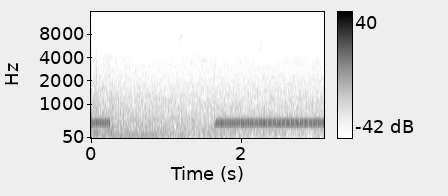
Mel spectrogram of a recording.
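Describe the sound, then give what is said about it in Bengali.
Telephone line tone as a call finally goes through after a long wait: a steady mid-pitched tone cuts off, leaving faint line hiss, then returns and holds to the end. “প্রায় 15 minute অপেক্ষা করার পর শেষে ফোনটা connect করতে পারলো ডান্সমোর।”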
